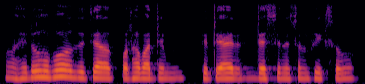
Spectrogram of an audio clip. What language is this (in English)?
Assamese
